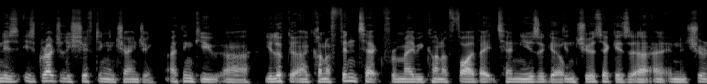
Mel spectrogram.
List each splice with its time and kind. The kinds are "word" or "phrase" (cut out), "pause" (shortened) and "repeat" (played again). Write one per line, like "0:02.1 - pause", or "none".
0:02.0 - word
0:02.6 - pause
0:05.6 - phrase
